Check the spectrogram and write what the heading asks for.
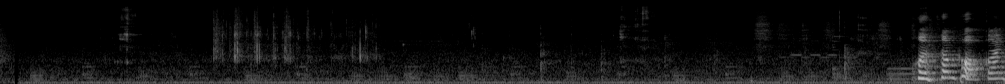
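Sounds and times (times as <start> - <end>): popcorn crunching: 1.0 - 1.5, 2.1 - 4.9.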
